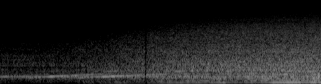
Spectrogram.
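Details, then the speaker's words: Revived 3733 fan motor: a hum climbs steadily in pitch as it spins up from rest, with the pronounced startup sound these motors are known for and no rubbing or clatter; normal motor startup. "yep it's got that pronounced startup sound that these motors are known for and now the blade stuck there we go"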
